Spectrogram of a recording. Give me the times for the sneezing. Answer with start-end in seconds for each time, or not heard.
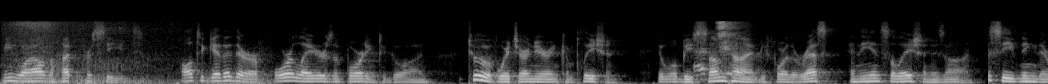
6.9-7.4.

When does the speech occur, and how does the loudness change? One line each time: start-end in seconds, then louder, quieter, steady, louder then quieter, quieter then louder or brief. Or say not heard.
0.0-10.4 steady.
